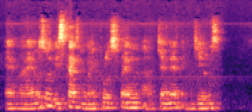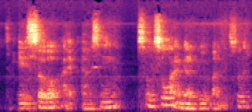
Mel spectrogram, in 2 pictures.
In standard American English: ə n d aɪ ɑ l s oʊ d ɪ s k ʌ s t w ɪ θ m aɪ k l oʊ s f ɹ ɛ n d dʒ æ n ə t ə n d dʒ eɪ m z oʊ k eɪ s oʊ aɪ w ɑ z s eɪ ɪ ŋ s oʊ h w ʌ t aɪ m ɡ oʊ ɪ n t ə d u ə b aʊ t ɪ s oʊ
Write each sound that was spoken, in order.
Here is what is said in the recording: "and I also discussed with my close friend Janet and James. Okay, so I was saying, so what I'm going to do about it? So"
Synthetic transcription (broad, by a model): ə n aɪ ɑ l s oʊ d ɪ s k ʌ s w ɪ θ m aɪ k l oʊ s f ɹ ɛ n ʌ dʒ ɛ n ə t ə n dʒ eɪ m s oʊ k eɪ s oʊ aɪ ɑ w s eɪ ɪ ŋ s oʊ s w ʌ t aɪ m ɡ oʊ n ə d u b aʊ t s oʊ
